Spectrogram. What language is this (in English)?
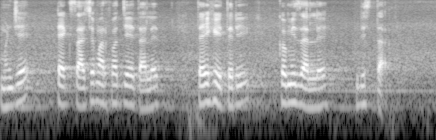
Konkani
